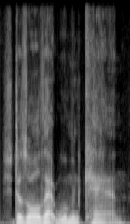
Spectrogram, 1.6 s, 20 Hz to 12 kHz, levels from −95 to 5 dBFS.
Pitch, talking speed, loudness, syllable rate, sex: 120 Hz, 220 wpm, -16 LUFS, 4.6 syllables/s, male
